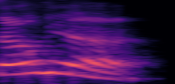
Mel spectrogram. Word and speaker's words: Sonia: Is it Sonya or is it Sonya? It's Sonia.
